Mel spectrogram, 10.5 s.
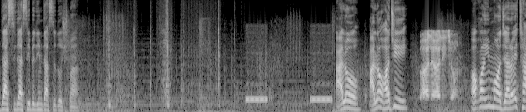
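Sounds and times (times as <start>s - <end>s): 
speech: 0.0s - 2.2s, 6.7s - 10.5s
telephone electronic ringing tone while calling someone: 4.9s - 5.4s, 6.2s - 6.6s.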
